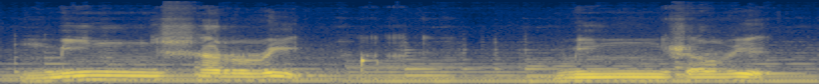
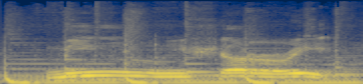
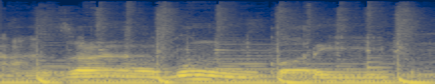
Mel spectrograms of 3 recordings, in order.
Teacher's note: suara nun sukun atau tanwin dibaca samar-samar antara izhar dan idgham dengan dengung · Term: ikhfa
